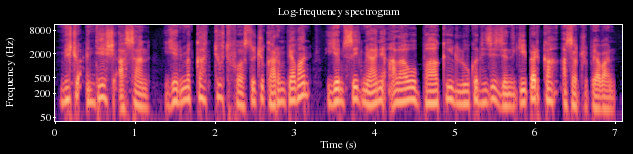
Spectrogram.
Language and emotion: Kashmiri, fearful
